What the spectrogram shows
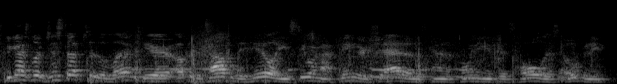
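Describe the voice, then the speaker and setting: A man's voice: fairly high pitch, fast, over a noisy crowd. Echoing cave guide, folksy man heard from afar. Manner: folksy, addresses listeners directly. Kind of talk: informal guided tour talk, explaining. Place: inside a large cave. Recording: echoey cave, distant mic, faint noise.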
